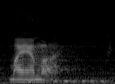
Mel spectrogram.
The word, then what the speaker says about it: Miami: Spelled the exact same way, but just pronounced different. Miami. That's how you do it in Oklahoma.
